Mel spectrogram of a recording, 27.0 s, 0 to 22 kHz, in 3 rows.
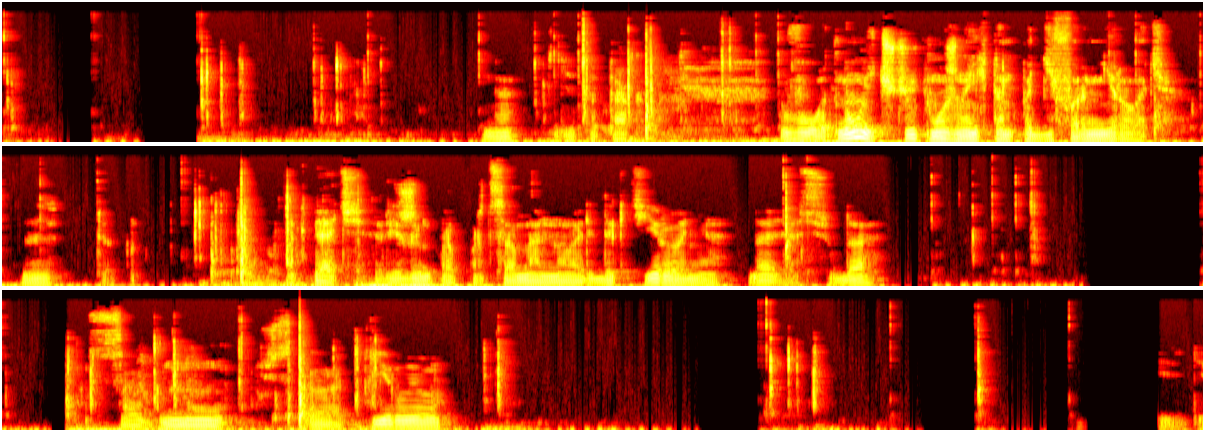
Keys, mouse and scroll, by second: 0.7 click, 1.6 Tab, 2.5 shift+z, 2.7-3.5 middle drag, 4.1 shift+middle drag, 4.7 KP_1, 5.6 shift+middle drag, 7.5 Tab, 8.2 middle click, 8.9 middle click, 9.7 right click, 10.6 ctrl+z, 11.1 o, 12.7-14.8 right drag, 15.0-16.0 middle drag, 16.5 shift+middle click, 17.2 right click, 18.5 Tab, 19.1 KP_1, 20.6 shift+d, 23.9 Tab, 24.6 right click, 26.0-27.0 right drag.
